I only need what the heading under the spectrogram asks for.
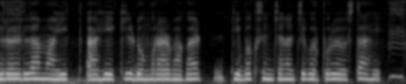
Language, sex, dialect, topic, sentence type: Marathi, female, Varhadi, agriculture, statement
